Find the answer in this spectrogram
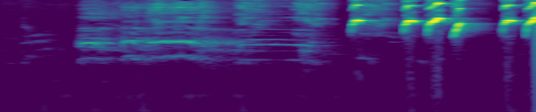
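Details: Ruby-throated bulbul in lively song full of fill-in phrases: a long, steady, slightly nasal drawn-out note lasting over a second, then a quick run of loud, bright rising whistled notes.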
